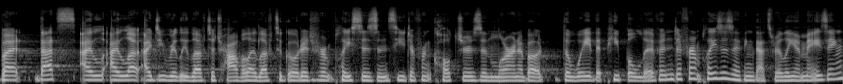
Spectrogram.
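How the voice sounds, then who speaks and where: In a Manitoban accent, a woman at a medium pitch rushes along at a very fast pace with hardly any pauses, fairly even intonation and very even loudness. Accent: Canadian (Manitoba). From rural Manitoba, Canada (near Lorette). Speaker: gym member sharing recovery story. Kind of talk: interview testimony. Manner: quiet. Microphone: handheld mic held too far away.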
